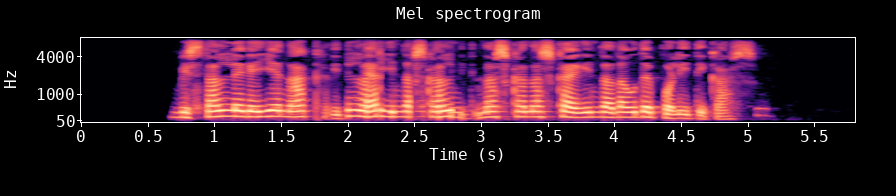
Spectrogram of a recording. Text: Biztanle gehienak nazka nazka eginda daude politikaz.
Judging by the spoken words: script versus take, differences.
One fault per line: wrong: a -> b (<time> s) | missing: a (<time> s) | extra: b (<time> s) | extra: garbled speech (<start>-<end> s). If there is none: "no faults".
extra: garbled speech (1.9-3.0 s)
